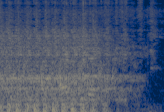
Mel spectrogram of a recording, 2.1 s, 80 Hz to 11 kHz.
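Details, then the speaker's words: Royal Enfield 350 single running then shutting off: quick even "khatpat" tapping clatter that fades at shutdown; valvetrain ticking. "तो एक बार आपको सुनाते आवाज इसका आवाज कर रहा है खटपट खटपट आवाज कर रहा"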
